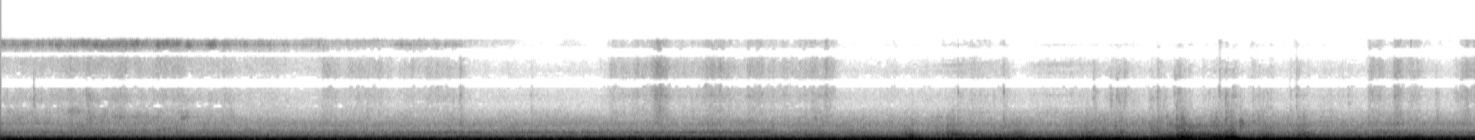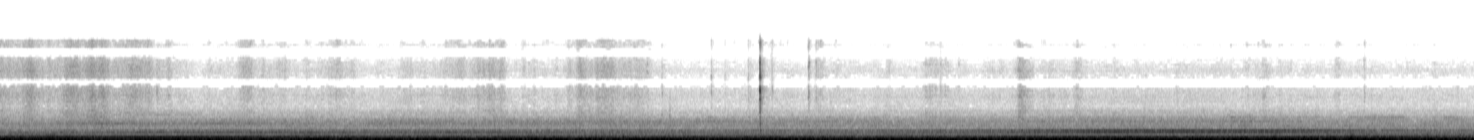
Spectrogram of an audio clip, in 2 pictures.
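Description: Shinkansen at speed, heard from inside the passenger car: a steady rumble of wheels on rail, with faint whines that slowly rise in pitch. A brief surge of rushing noise comes about twelve seconds in.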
